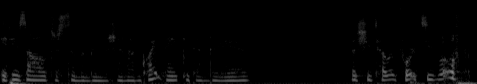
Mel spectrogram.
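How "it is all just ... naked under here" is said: soft, close, intimate whisper in character. Voicing a character who pulls someone close: whispering in character. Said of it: "and whispers in your ear".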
